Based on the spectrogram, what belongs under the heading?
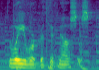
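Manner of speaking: ordinary talk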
